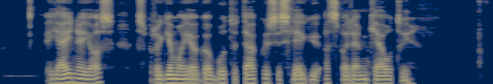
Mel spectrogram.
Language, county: Lithuanian, Vilnius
